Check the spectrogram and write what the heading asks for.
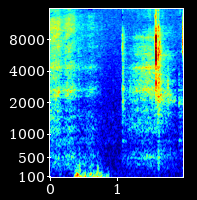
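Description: Handling noise from a handheld camera: a low, dull bump about half a second in, then two faint clicks.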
